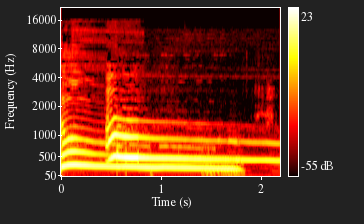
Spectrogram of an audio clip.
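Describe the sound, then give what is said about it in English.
A person's voice imitates a low wolf howl: one steady, drawn-out note lasting about two seconds, stepping slightly up in pitch near the start and then holding level before it stops. “I tried to a low howl. I went ho.”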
